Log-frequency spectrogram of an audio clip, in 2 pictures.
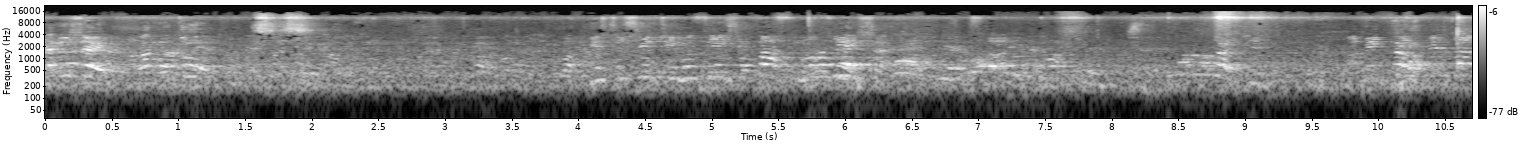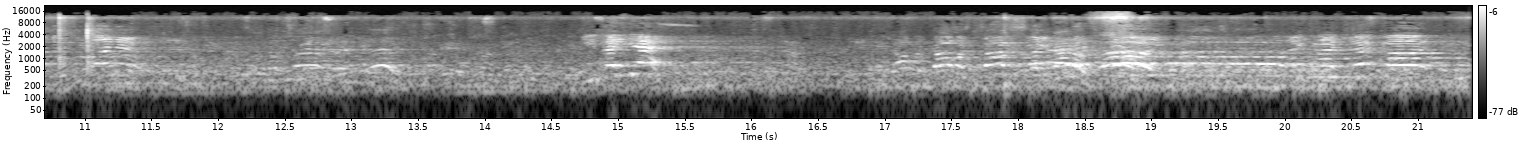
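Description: Football players shout to each other across an outdoor pitch.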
